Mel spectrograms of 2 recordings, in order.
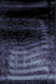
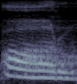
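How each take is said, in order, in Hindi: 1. यह शब्द एच की ध्वनि से शुरू होता है। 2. यह शब्द स्वर की ध्वनि से शुरू होता है। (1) "लेकिन हम इसे हार नहीं बोलते हैं" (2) "हम इसे आर बोलते हैं"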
